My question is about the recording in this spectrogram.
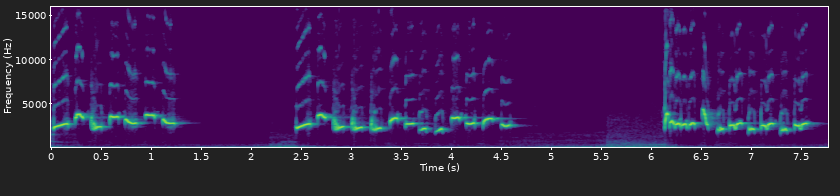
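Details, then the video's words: Orange-headed thrush song meant to stimulate other birds to sing, northern Bali: three loud bursts of fast, pulsed whistled notes wavering up and down, separated by short quiet gaps. "ANIS MERAH Untuk Suara Pancingan Burung Agar Rajin Bunyi Ngeplong Pagi sampai Sore Hari"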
